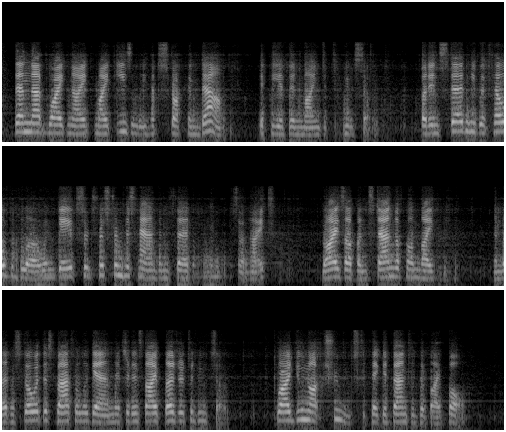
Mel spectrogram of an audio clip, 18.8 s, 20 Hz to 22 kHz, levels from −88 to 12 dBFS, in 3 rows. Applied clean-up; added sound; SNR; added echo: neural mask model RNNoise.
